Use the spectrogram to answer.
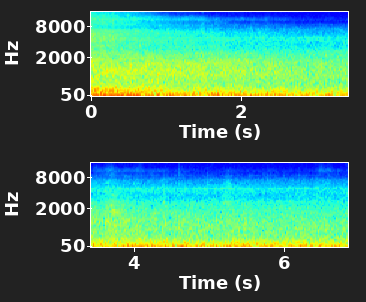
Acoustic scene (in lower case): residential area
